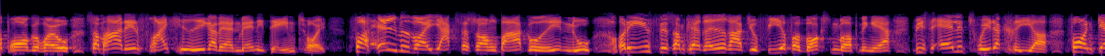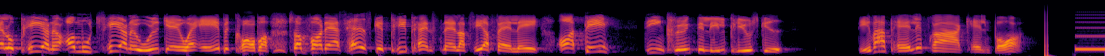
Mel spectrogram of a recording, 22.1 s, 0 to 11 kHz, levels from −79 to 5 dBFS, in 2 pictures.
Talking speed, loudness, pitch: 170 wpm, -20 LUFS, 295 Hz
